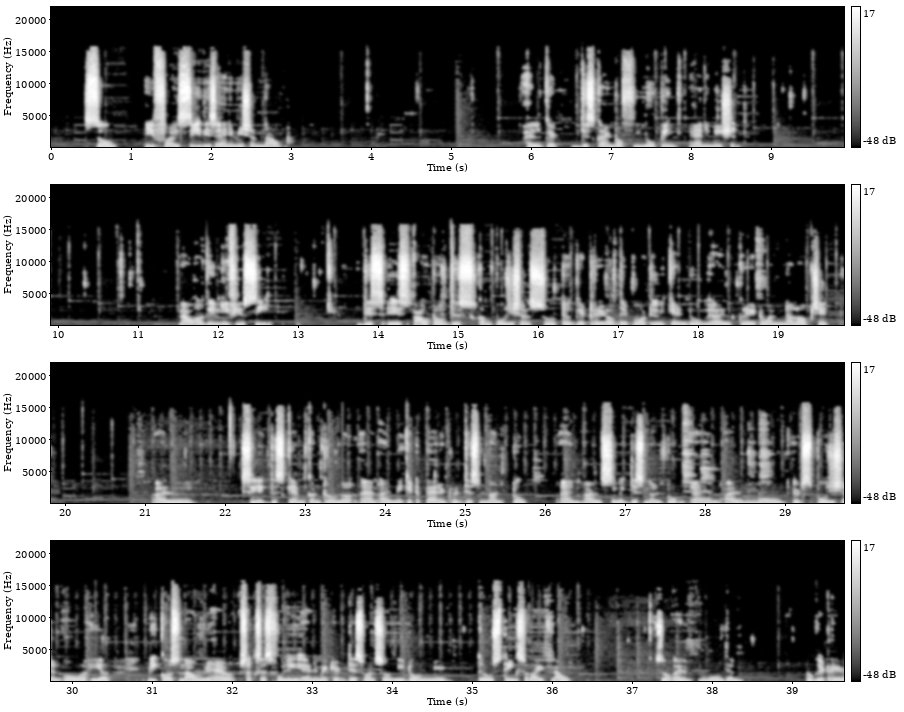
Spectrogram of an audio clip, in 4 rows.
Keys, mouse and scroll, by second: 2.2 space, 9.2 click, 9.8 space, 10.9-15.5 drag, 15.6-17.1 drag, 17.1 right click, 18.3 click, 18.4 click, 22.2-25.1 drag, 28.5-32.6 drag, 34.9-39.6 drag.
